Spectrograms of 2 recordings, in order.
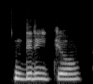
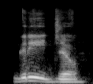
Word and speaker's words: grigio: Grillo. Grigio, eccellente, grigio, grigio. Così si scrive?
